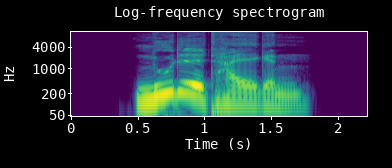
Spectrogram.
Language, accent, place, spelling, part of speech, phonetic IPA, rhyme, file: German, Germany, Berlin, Nudelteigen, noun, [ˈnuːdl̩ˌtaɪ̯ɡn̩], -uːdl̩taɪ̯ɡn̩, De-Nudelteigen.ogg
- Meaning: dative plural of Nudelteig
